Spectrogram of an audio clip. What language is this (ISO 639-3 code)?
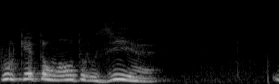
por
